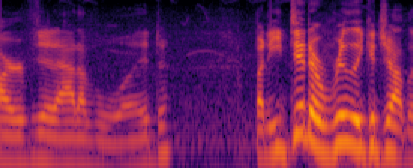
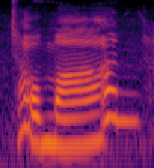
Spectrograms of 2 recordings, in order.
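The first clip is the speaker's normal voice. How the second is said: higher, questioning small voice; timid appeal; 5 semitones higher than usual. Acted. Chet looks up after a long cry, tentatively. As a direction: call the name tentatively, as if after crying.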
